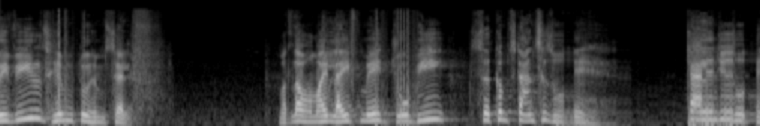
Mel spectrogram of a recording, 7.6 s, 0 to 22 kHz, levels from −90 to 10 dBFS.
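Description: From 0.54 to 0.84 s, and again from 3.76 to 4.18 s, there is processor overload crackle: buffers only a millisecond or two long miss their deadlines, each leaving a hard-edged silent gap. It sounds like gritty tearing. The waveform shows flat dropouts, and the spectrogram shows dense vertical broadband streaks.

From 5.57 to 7.59 s, the speech turns into robotic sound from repeated short buffers, a rigid 50 Hz metallic buzz. The likely cause is starved playback looping the last 20 ms, with roughly half the audio replaced. The spectrogram shows evenly spaced horizontal harmonics at multiples of 50 Hz.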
